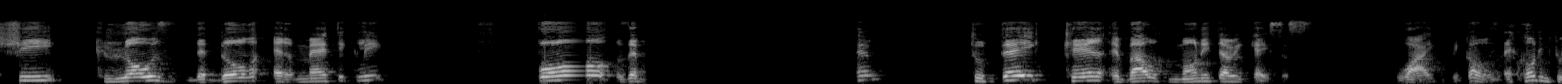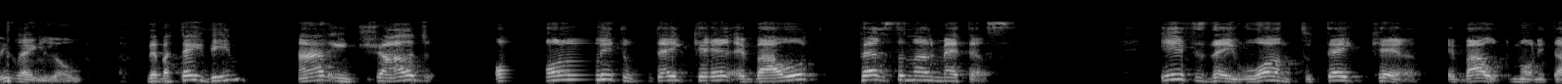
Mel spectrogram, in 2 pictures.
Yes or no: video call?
yes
